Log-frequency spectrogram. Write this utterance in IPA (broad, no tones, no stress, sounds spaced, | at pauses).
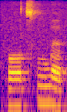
o t͡sʰ u w ə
